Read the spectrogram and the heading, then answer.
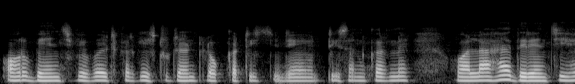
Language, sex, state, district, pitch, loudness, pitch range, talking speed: Hindi, female, Jharkhand, Garhwa, 180 Hz, -18 LUFS, 175-185 Hz, 155 wpm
